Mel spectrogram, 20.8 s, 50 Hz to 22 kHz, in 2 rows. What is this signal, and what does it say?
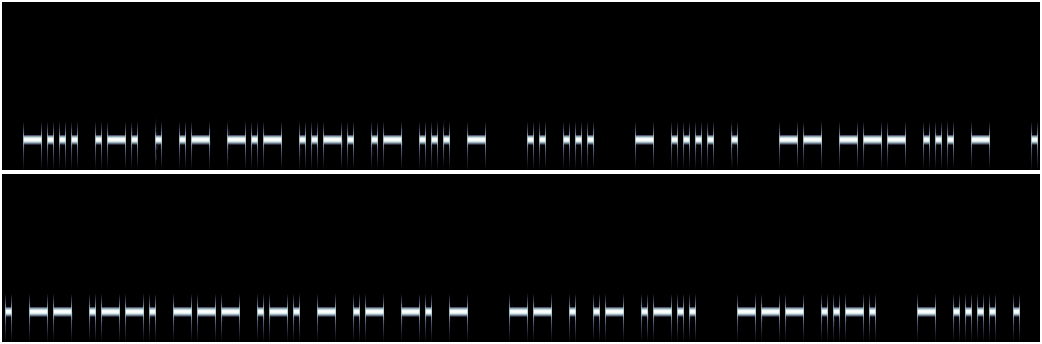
Morse code, heard as a keyed tone, about 20 wpm, 700 Hz. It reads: BREAKFAST IS THE MOST IMPORTANT MEAL OF THE
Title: Difficult Sentences with Hints - 20wpm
